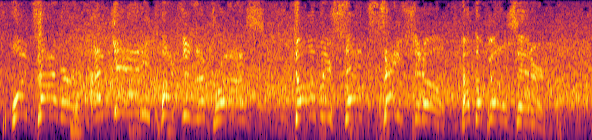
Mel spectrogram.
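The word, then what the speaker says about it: Dobeš: Can you pronounce his name again? Because it was so good. Dobish. Dobish.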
